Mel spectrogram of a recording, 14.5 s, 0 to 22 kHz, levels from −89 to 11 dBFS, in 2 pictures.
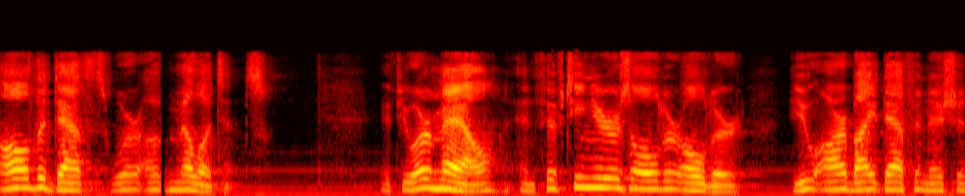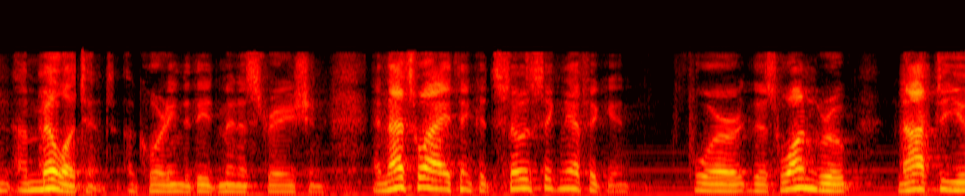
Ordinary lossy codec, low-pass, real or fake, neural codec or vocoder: AAC, 32 kbps; 7.2 kHz; real; none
